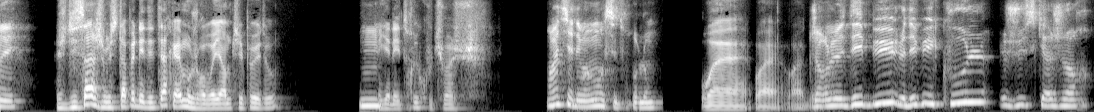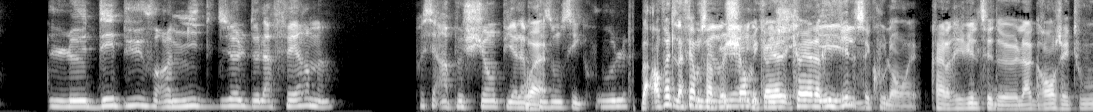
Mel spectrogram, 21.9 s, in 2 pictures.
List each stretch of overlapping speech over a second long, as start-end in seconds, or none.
17.7-19.5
